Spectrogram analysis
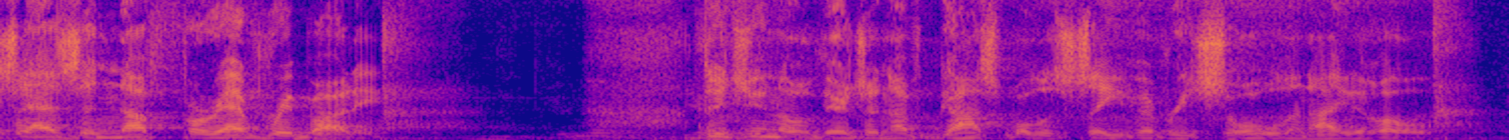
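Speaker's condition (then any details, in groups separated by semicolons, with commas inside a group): Laryngectomy after throat cancer; voice box removed, voice prosthesis placed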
